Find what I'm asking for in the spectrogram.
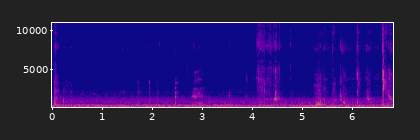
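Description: Close crunchy bites and chewing of French fries at a weekend destination eatery near Kolkata, continuous under a murmur of background chatter and clinks.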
